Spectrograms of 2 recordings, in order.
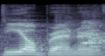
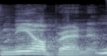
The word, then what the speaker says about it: Neal Brennan: yeah Neal Brennan yeah not deal Brenner not deal it's Neal Brennan Neal there's a brand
